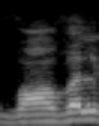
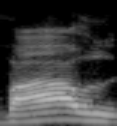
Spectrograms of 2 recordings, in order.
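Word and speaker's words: vowel: Note, واؤل کا تلفظ ہمارے یہاں واول کیا جاتا ہے, جو ابھی میں نے بات کی, جو کہ غلط ہے. اس کا درست تلفظ واؤل, یہ میں نے اردو میں بھی لکھ دیا ہے.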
